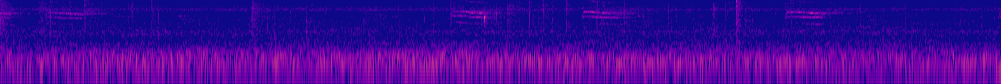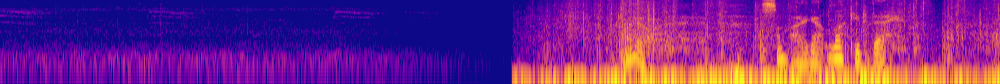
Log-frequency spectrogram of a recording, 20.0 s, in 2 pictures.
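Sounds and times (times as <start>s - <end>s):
steady low rumble: 15.2s - 20.0s.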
